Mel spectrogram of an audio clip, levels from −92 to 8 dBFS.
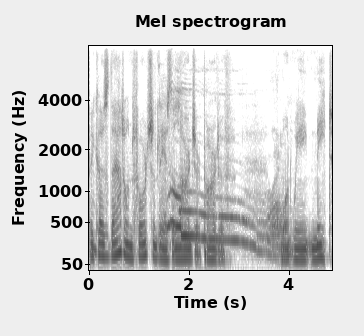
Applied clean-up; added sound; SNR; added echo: none; Dog; 2 dB; none.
